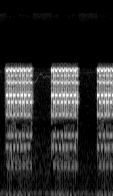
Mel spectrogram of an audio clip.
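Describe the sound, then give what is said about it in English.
A telephone rings in three evenly spaced bursts, each a bright, trilling electronic ring about half a second long, separated by short silences, with the last burst cut off at the end. “Phone ringing.”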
